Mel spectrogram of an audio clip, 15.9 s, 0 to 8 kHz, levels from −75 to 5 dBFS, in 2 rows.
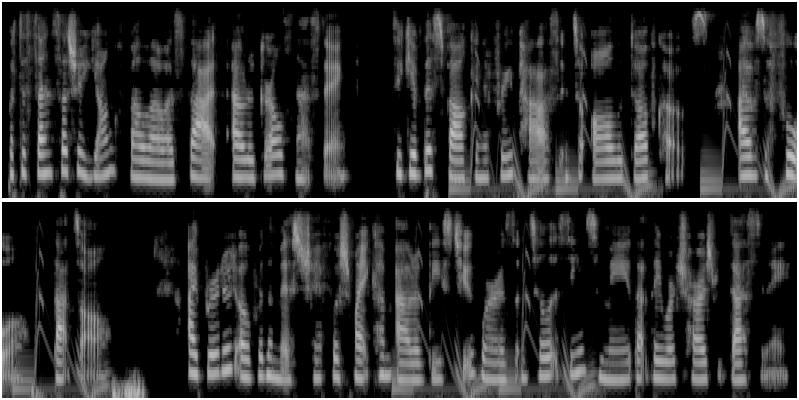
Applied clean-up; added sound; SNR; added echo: none; Guitar; 15 dB; none.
